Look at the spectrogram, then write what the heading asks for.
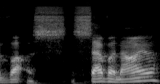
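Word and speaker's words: Savaiinaea: giddens um Jonah sa Savanah I think is how you say it out of Arizona okay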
